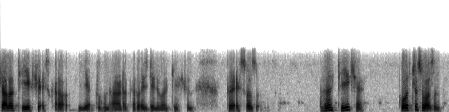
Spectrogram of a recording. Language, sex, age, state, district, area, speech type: Kashmiri, male, 30-45, Jammu and Kashmir, Kulgam, rural, conversation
